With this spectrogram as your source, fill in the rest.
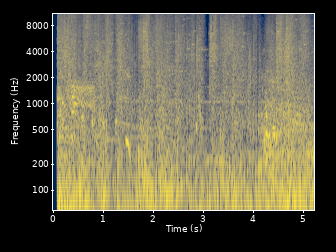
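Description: Magic spells whoosh and crackle in a fast game battle.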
